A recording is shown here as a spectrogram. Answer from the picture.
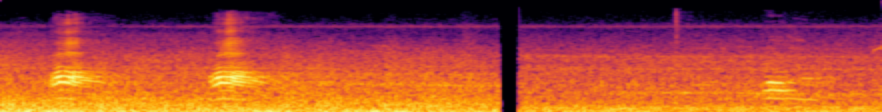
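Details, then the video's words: Crow with an odd call gives two harsh, nasal notes about a second apart. After a short cut-out, a weaker note comes near the end, all against constant traffic noise. "不思議な鳴き方のカラス A crow with strange sound"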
